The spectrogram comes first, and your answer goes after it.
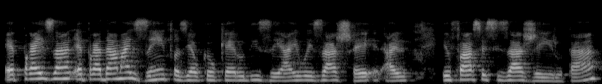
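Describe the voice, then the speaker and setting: A woman's voice: medium pitch, normal speed. A woman teacher giving an online grammar lesson, with many fillers and restarts and a habit of checking in with her students.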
